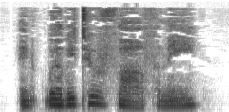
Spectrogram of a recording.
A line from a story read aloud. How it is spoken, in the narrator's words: murmured her cousin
